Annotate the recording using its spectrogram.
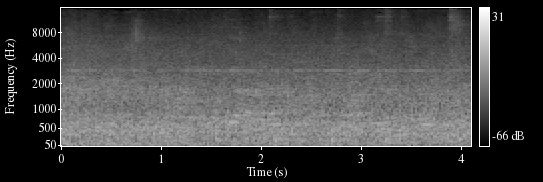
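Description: Steady background noise of a large building lobby, with a faint high-pitched steady tone running through it.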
